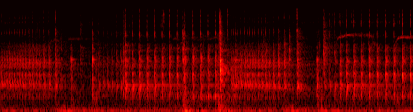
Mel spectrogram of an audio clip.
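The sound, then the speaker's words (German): A gate squeaks as it is moved, a sustained creaking whine with a rapid, ratchet-like rhythm of scraping pulses and a few sharper clicks, with no voices. “Ähm, jetzt durch das Tor hier quietscht das.”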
